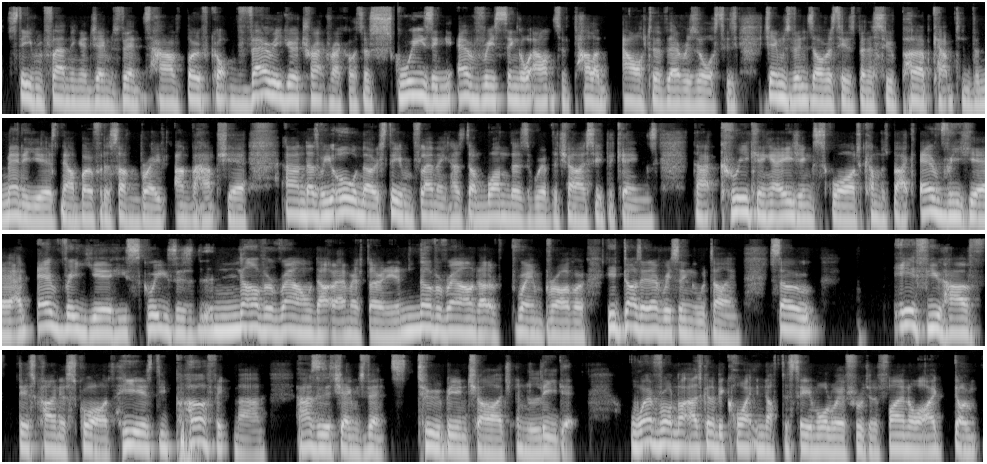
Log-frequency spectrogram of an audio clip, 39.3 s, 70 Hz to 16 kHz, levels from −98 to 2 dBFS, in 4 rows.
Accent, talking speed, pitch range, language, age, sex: British, 205 wpm, 115-140 Hz, English, 20-39, male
